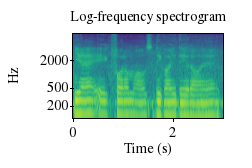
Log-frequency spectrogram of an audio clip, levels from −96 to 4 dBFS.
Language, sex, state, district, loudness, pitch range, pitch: Hindi, male, Uttar Pradesh, Shamli, -16 LUFS, 120-130 Hz, 120 Hz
